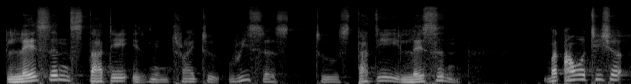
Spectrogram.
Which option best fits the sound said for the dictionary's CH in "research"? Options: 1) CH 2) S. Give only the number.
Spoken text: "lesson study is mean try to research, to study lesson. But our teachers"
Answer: 2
